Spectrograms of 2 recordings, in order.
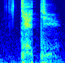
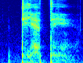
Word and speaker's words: dzieci: Dzieci. Dzieci, this means children. I'm not saying dieti. A lot of foreign people who are learning Czech make the mistake. It's je, dzieci. It's one syllable.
